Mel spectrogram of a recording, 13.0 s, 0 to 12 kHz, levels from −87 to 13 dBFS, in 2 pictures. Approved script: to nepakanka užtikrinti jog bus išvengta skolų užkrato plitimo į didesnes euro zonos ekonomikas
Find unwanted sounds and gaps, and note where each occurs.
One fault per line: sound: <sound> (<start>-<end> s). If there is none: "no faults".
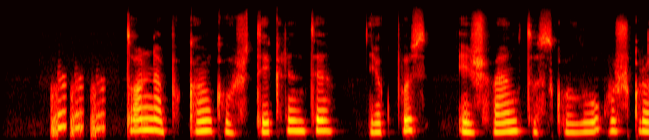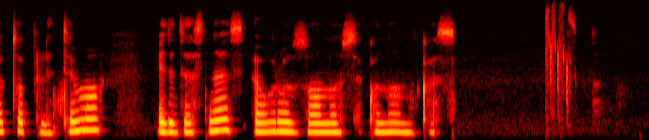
sound: laugh (0.5-1.1 s)
sound: chirp (11.9-12.3 s)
